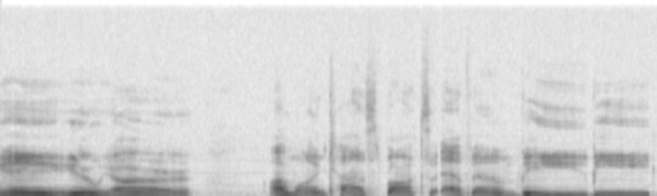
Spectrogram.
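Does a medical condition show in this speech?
Yes: cerebral palsy; wheelchair user.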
